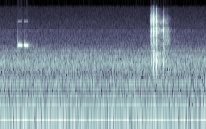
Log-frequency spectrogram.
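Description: Smartphone camera taking a photo with its shutter sound turned on: a short high beep, then about a second later a sharp double shutter click, really loud.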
